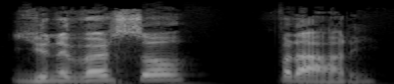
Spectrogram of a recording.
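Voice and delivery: Universal Ferrari said in a hammed-up Italian accent, rolled and sing-song. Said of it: "Say it with the Italian accent".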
